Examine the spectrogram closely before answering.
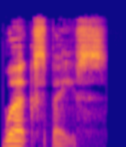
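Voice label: "workspace", British English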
